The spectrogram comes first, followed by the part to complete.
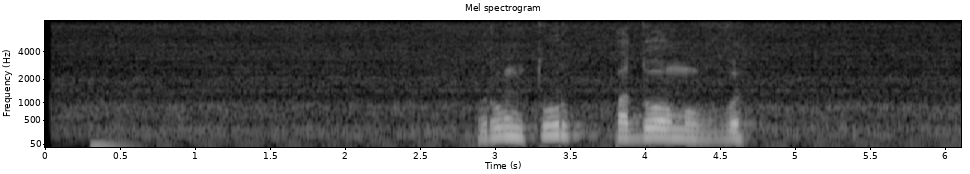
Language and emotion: Russian, neutral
